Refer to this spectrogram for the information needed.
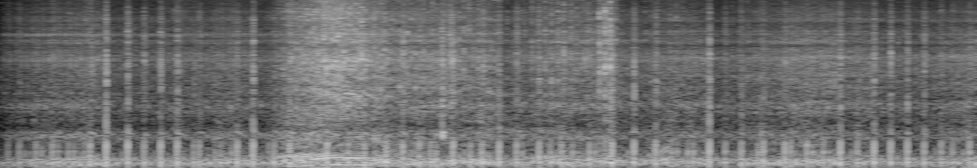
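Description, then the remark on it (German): Trial motorcycle engines rev and rattle in a steady, busy stream of short bursts during motorcycle trial riding, with a louder surge of revving partway through and clattering mechanical noise throughout; the exhausts are quieter than usual. “Man hört die Schädel und Motoren, aber die Töpfe sind leisiger als gewohnt.”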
